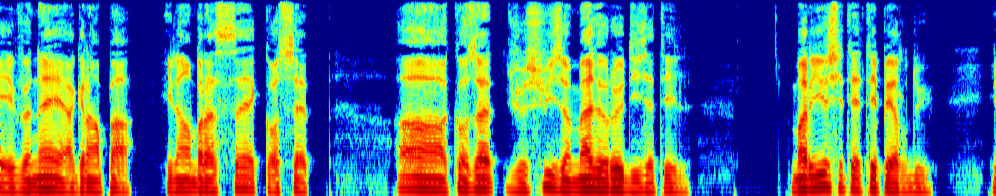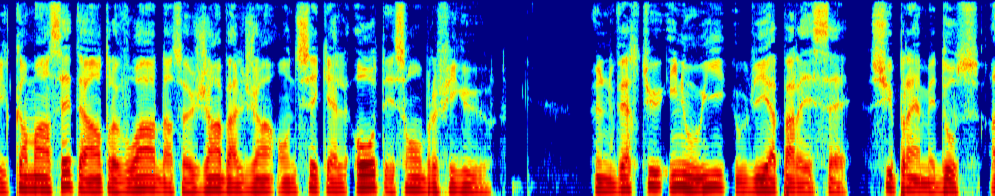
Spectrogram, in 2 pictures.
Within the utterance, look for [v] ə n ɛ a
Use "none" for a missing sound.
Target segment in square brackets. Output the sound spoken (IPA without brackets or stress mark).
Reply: v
